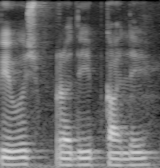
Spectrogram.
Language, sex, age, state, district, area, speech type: Urdu, male, 60+, Maharashtra, Nashik, urban, spontaneous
